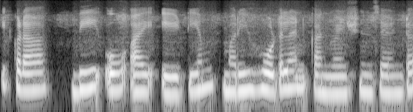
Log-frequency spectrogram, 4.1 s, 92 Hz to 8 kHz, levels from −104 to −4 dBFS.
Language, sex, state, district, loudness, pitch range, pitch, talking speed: Telugu, female, Andhra Pradesh, Srikakulam, -16 LUFS, 205-225 Hz, 215 Hz, 190 wpm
